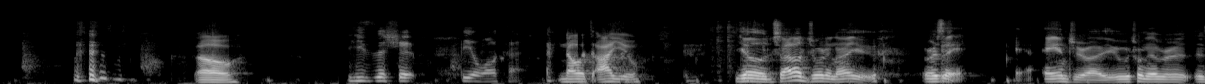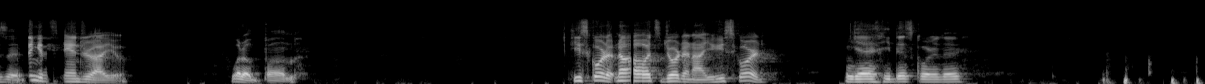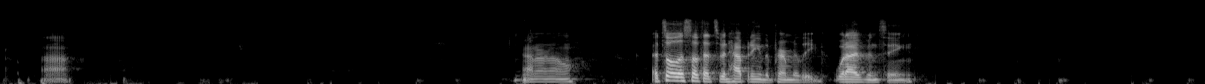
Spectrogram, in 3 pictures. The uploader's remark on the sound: skype recording test - not edited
